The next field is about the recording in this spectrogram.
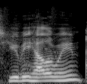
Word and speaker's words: Hubie Halloween: Hubie Halloween? – I love him.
